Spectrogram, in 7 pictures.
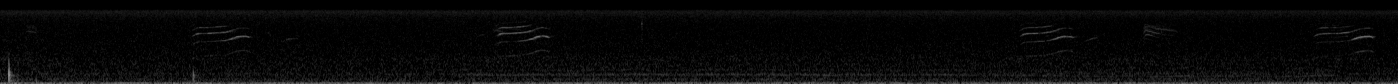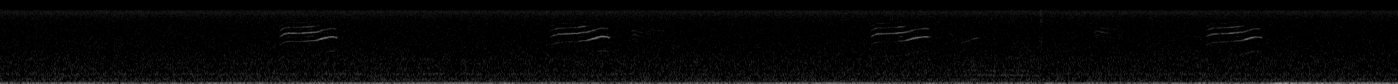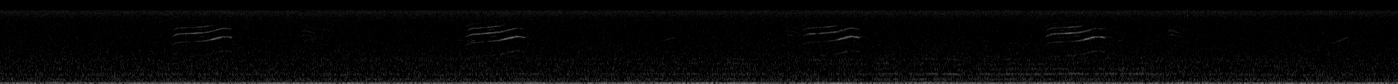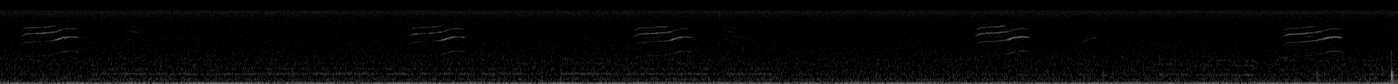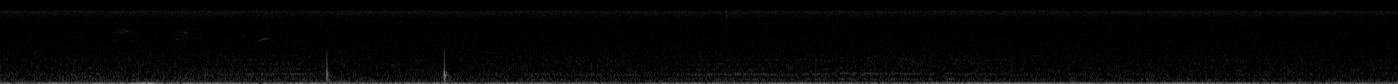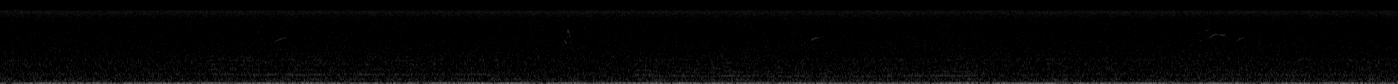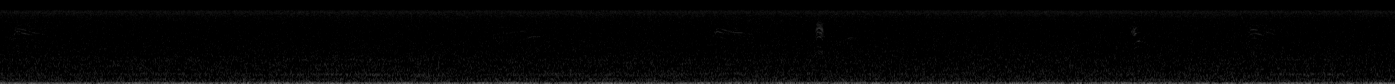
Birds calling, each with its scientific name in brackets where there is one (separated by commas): Hawaii Amakihi (Chlorodrepanis virens), House Finch (Haemorhous mexicanus)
